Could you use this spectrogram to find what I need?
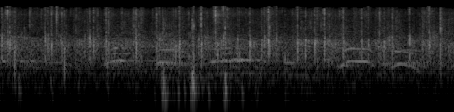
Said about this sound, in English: Let's give a round of applause to all these gentlemen who we look forward to seeing play in the Bronx. And a round of applause for yourselves for making this a wonderful evening.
